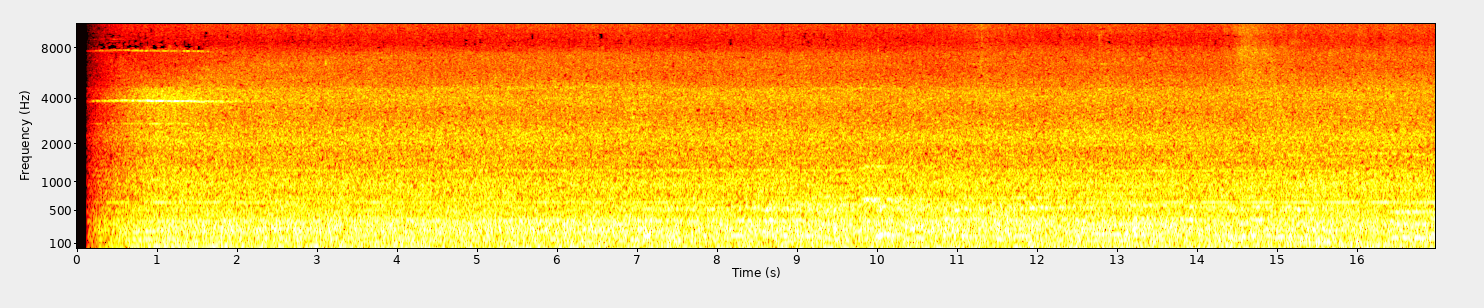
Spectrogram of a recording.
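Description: A bus engine rumbles as a coach drives slowly closer and passes by.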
